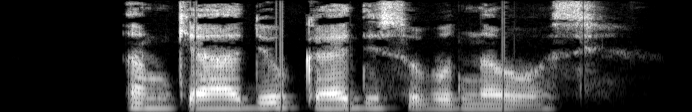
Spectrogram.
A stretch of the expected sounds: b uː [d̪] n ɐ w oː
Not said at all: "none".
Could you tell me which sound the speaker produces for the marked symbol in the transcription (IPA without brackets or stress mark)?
t̪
